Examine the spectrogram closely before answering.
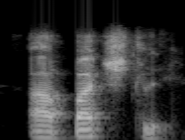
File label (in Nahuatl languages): "apaxtli", Náhuatl; palma(s); palm(s)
